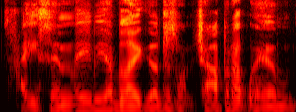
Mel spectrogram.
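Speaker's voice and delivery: hushed, reverent voice.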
